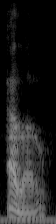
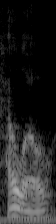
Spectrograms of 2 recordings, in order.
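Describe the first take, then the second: First: The word starts without any h sound. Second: The word starts with a clear h sound. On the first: "instead of pronouncing the H's" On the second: "instead of saying hello"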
